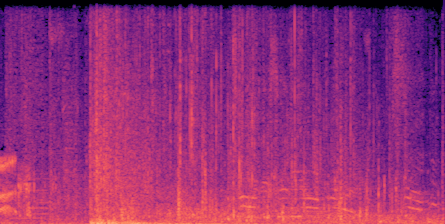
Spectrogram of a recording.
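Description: A large explosion booms close by.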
